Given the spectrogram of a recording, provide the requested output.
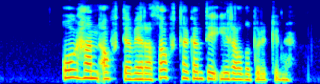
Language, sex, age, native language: Icelandic, female, 30-39, Icelandic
